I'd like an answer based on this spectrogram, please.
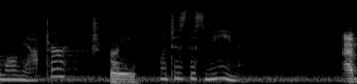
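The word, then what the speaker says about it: Strohl: Stroll. What does this mean? I've been saying his name wrong this whole time. Wait, I've been saying Straw.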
